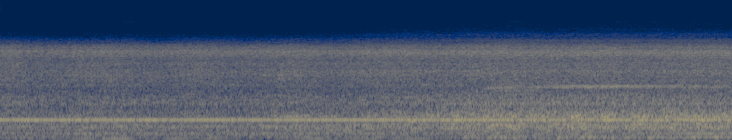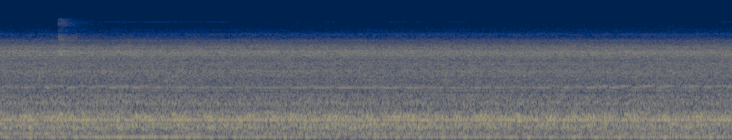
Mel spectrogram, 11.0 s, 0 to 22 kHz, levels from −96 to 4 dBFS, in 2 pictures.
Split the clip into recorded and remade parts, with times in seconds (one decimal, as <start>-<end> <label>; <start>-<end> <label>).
0.0-4.3 recorded; 4.3-6.1 remade; 6.1-11.0 recorded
